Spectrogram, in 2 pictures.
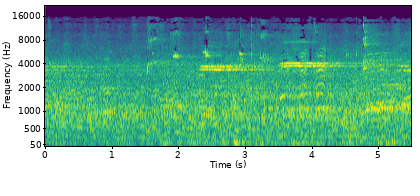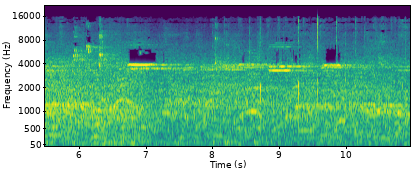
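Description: Volleyball rally on a hardwood gym court: scattered sharp smacks of the ball being served, passed and hit, with short high squeaks and players and spectators calling out, all echoing in a large hall.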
